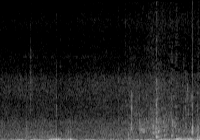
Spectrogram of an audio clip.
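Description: Wind buffeting the microphone, an uneven low rumble, with a few faint clicks in the second half.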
